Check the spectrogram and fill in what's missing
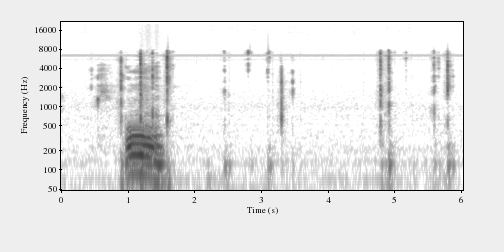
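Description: Key presses and mouse clicks on a computer keyboard while entering a link in a web article editor, scattered sharp clicks, with a short burst of speech near the start.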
